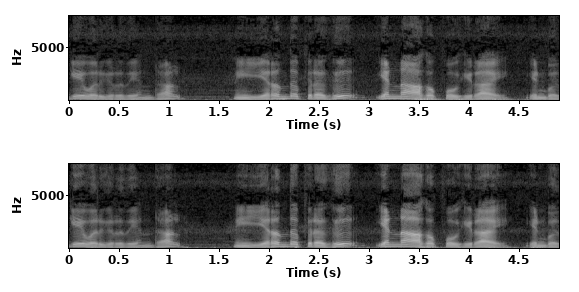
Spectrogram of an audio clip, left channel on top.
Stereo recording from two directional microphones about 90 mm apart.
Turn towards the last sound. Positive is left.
turn(degrees=-30)  # may be behind; listen again after turning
